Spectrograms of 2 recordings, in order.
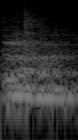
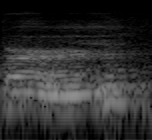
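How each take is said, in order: First: Burn is said without a drawn-out er sound. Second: Burn is said with a drawn-out er sound. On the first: The speaker calls it right. "but burn" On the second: The speaker calls it wrong. "not burn. We don't want the er sound"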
